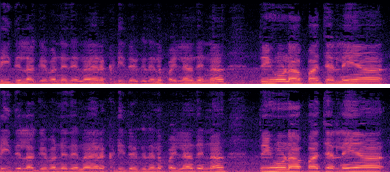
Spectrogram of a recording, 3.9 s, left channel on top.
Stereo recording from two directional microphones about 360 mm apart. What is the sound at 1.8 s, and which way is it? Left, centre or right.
Speech, centre.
